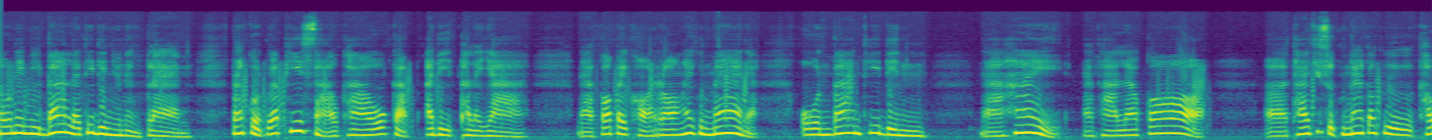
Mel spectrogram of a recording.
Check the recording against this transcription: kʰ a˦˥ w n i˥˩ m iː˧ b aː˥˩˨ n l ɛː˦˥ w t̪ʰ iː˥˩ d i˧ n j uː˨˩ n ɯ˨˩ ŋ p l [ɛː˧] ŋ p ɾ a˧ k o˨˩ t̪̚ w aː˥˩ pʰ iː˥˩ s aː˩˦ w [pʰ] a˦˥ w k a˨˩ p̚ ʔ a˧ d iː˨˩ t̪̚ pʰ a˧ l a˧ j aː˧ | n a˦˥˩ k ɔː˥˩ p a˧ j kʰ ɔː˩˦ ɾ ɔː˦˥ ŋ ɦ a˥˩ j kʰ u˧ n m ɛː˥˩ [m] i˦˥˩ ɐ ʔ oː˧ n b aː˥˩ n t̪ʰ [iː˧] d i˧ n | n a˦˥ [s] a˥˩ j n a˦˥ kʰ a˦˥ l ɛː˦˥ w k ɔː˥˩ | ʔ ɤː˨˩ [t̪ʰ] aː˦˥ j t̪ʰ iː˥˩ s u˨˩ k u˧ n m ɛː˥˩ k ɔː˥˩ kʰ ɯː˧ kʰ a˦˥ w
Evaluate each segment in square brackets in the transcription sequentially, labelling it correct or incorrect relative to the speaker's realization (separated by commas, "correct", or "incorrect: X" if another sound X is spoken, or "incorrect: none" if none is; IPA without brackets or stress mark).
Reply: correct, incorrect: kʰ, incorrect: n, incorrect: iː˥˩, incorrect: h, correct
